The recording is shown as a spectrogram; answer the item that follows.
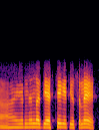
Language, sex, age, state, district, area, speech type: Kannada, female, 45-60, Karnataka, Gadag, rural, conversation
